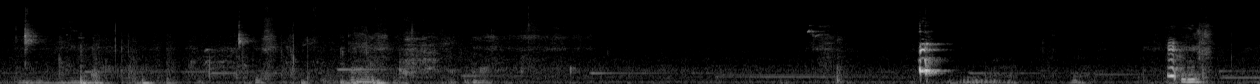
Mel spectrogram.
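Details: A Great Dane gives a couple of loud, deep barks and a growl meaning "get off of me" as a younger female pesters him in rough play, with a person talking; he has had enough.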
